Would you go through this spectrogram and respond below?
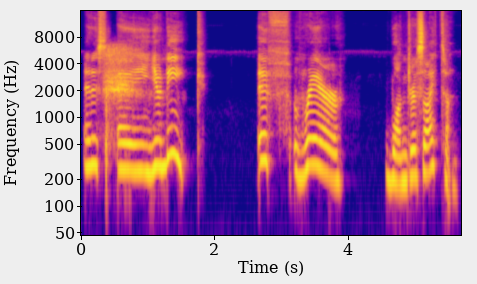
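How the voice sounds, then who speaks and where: A woman narrating a tabletop roleplaying game as host and game master, in a deliberate, drawn-out way. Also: sits high, expressive.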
